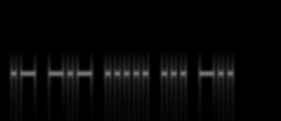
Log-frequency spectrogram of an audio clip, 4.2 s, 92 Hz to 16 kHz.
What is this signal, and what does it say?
Morse code, heard as a keyed tone, about 17 wpm, 700 Hz. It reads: AK5SD
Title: NA SOTA Chaser Callsigns 17wpm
